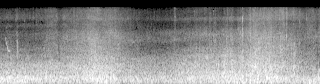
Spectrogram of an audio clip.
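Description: Sea waves washing up the beach against the rocks, swelling about two seconds in and again about five seconds in, with wind buffeting the microphone.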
